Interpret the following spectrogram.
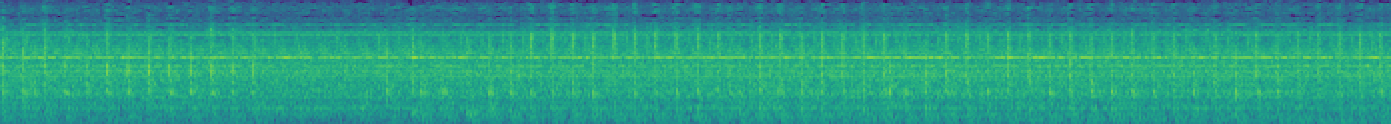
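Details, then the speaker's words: Cincinnati mill boring a part for DRO mount: steady rhythmic thump about three per second over the cutting hiss as the boring bar hits the hardened weld each turn, until it cuts through; bar shows spring. "so yeah you can really hear the thumping as that hardened weld comes around okay so that sounds like it's through"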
